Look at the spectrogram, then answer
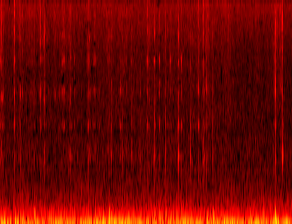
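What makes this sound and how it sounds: A small round yellow metal candy tin is held in one hand while a fingertip gives sticky taps on its lid and edge. The result is a steady run of quick, soft tapping with a low, muffled body and faint bright clicks, each dying away almost at once.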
